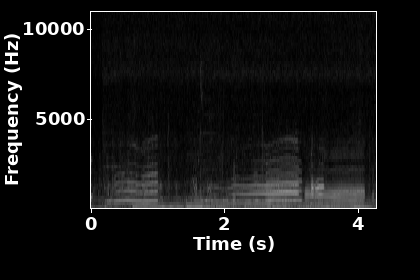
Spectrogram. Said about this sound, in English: You're not being a very nice chicken.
